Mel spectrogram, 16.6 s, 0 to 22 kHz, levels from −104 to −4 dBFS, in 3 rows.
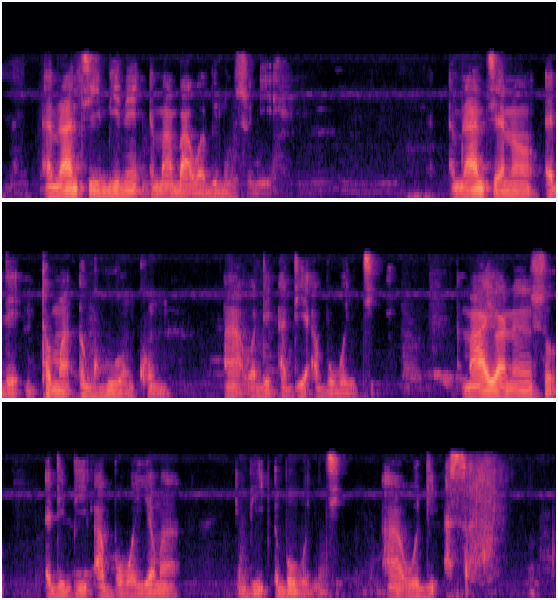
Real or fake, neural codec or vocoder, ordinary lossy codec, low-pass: real; none; Opus, 24 kbps; 7.2 kHz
